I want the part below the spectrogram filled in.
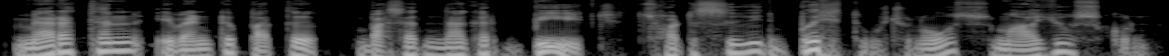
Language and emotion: Kashmiri, sad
